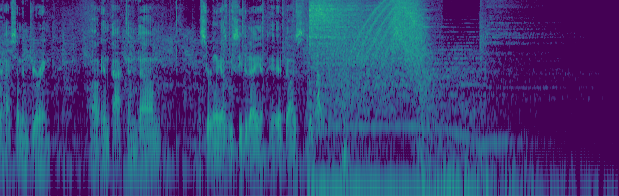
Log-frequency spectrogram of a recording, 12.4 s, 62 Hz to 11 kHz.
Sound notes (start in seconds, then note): 6.2 whooshing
